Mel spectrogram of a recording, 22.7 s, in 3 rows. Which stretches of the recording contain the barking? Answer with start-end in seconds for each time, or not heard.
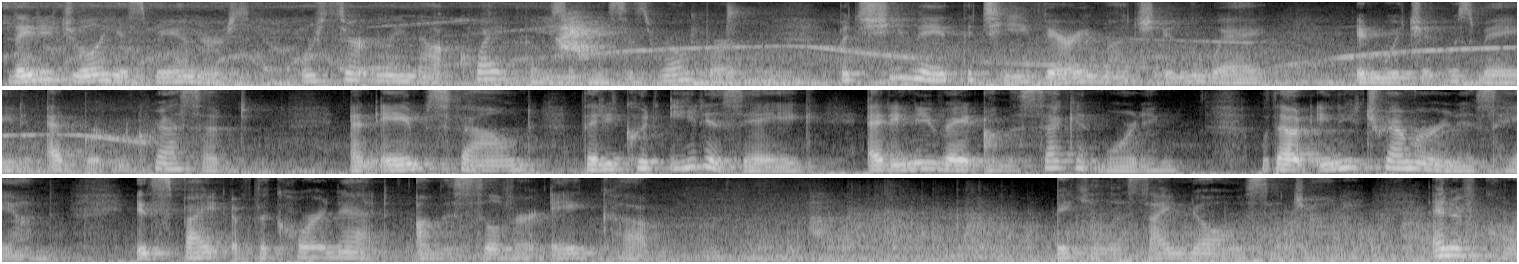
2.3-3.7.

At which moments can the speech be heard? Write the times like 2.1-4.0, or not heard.
0.0-18.6, 20.4-22.6.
